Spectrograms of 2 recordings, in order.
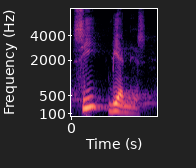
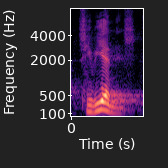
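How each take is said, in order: First: The first word si carries its own stress. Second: The first word si is unstressed, joined to vienes. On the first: It affirms that you do come. "la afirmación sí la lleva" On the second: It states a condition: if you come. "no tiene acento, no tiene golpe de voz, es como si fuera una sola palabra"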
